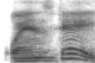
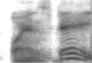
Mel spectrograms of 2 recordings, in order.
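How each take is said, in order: The two takes are said the same way.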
